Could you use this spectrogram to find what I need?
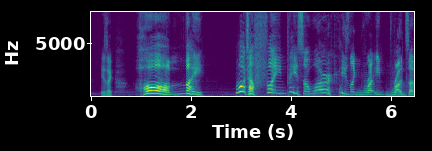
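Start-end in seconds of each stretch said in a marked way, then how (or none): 1.1-4.9 very loud, high, booming, very drawn-out gleeful voice. Voicing a character thrilled by a rune-covered automaton: excited like a child at Christmas. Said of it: "eyes light up like a child at Christmas".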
